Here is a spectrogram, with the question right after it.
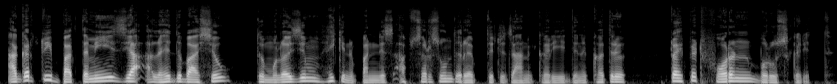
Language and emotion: Kashmiri, neutral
